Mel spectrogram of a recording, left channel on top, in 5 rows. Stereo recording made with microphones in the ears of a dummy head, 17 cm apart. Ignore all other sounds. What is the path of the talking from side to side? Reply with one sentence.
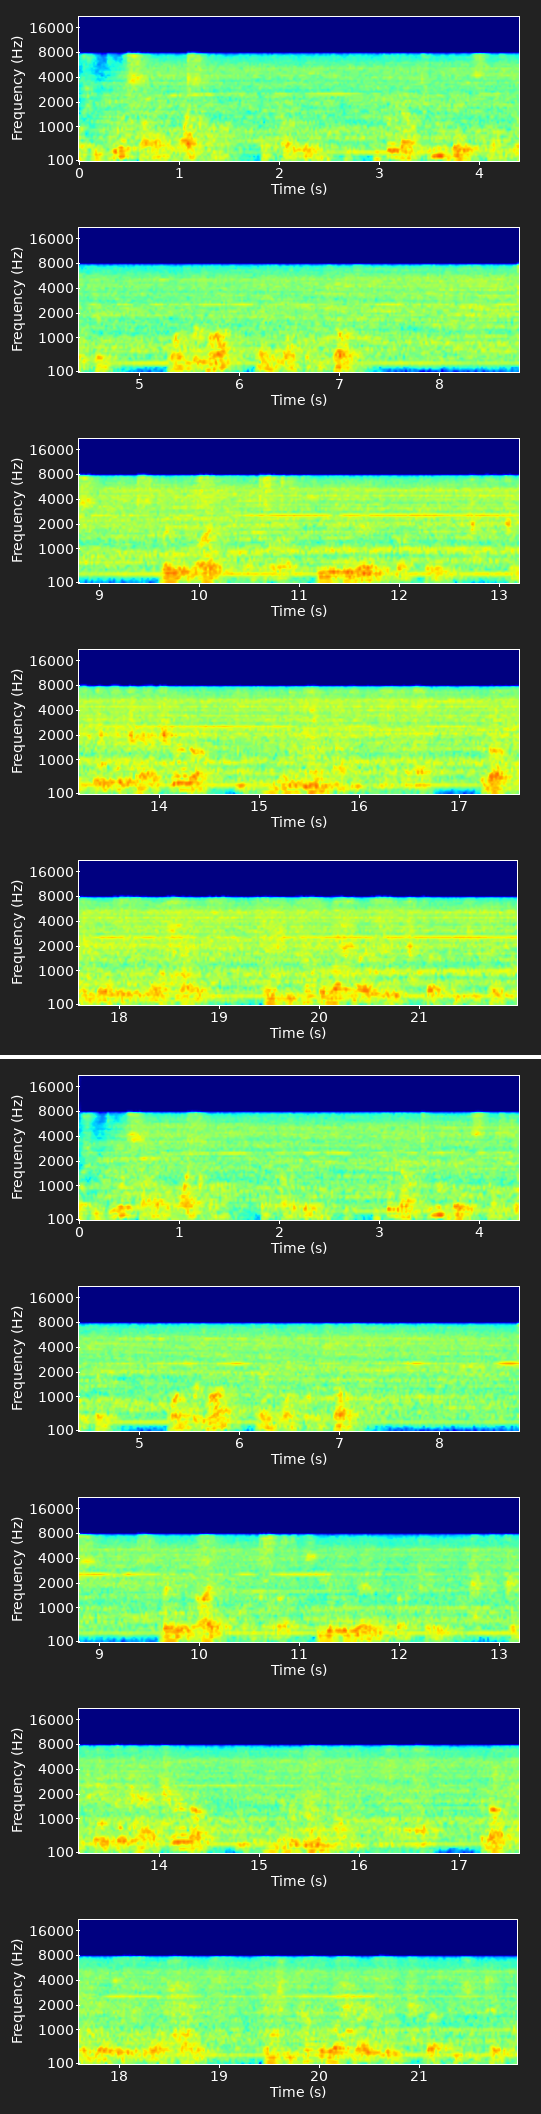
In this clip you hear the talking stay in one place.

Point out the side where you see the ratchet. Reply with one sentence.
You can hear the ratchet on the left.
